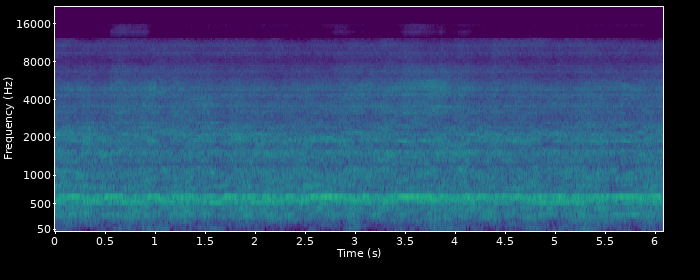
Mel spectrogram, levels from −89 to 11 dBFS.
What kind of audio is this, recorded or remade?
remade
